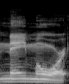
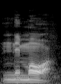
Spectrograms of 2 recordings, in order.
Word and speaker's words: Namor: off the bat name it's not name or it's Nemo that's you gotta say it like they said that's how they said that's how they said to say it talking comic name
